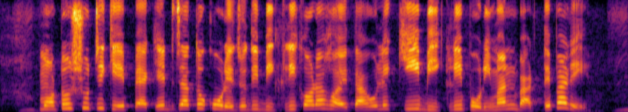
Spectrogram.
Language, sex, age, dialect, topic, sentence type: Bengali, female, <18, Standard Colloquial, agriculture, question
